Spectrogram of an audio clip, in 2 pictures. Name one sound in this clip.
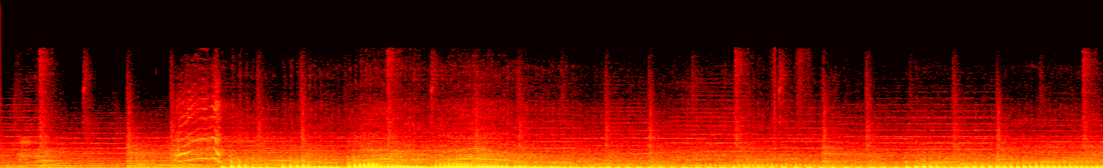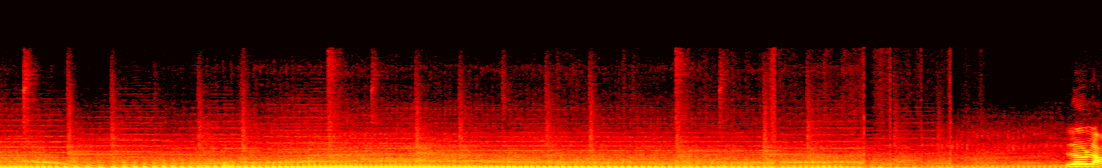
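A motorcycle engine rumbles and revs, then pulls away.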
